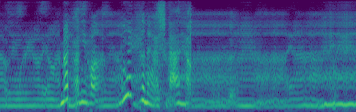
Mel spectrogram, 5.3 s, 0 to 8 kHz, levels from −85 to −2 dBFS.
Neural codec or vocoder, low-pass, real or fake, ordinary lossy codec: codec, 16 kHz, 0.5 kbps, FreqCodec, larger model; none; fake; none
